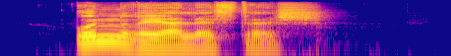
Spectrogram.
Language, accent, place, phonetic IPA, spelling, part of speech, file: German, Germany, Berlin, [ˈʊnʁeaˌlɪstɪʃ], unrealistisch, adjective, De-unrealistisch.ogg
- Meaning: unrealistic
